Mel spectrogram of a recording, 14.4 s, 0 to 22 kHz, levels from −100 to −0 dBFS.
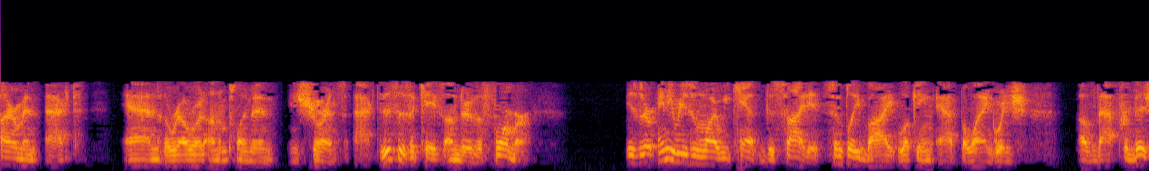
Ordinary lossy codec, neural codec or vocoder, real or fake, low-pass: MP3, 16 kbps; none; real; 3.6 kHz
